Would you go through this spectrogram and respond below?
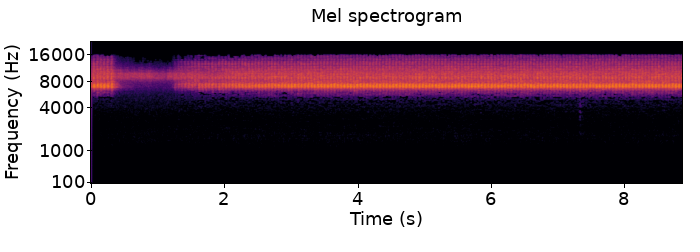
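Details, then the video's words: A high, sizzling grasshopper chorus that starts, pauses briefly, then builds gradually back to a steady rapid pulsing drone for the rest of the stretch, with no other sounds. "3 Hours of Grass Hopper Sounds"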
